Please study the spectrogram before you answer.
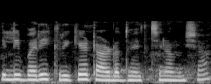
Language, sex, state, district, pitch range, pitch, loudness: Kannada, female, Karnataka, Dakshina Kannada, 195-225 Hz, 210 Hz, -13 LUFS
